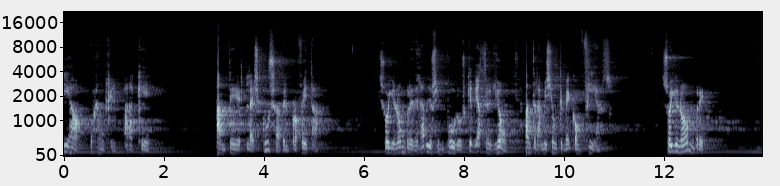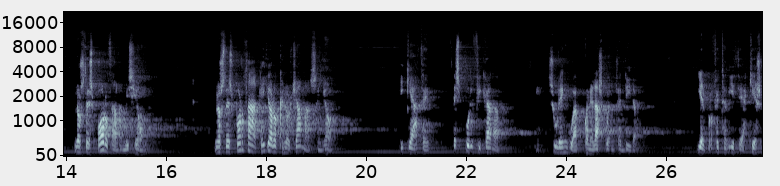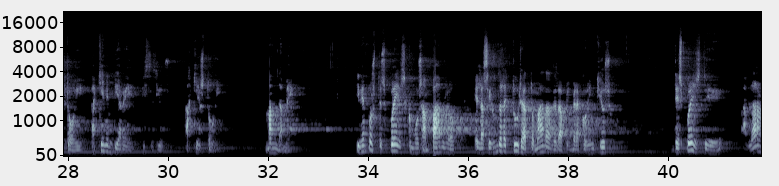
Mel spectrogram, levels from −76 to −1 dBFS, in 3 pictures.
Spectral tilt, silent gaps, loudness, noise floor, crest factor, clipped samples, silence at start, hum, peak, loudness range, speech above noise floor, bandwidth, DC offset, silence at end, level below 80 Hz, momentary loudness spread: -2 dB/octave; none; -26 LUFS; -75 dBFS; 26 dB; under 0.1%; 0 s; none; -2 dBFS; 8 LU; 49 dB; 14 kHz; under 0.1%; 0 s; -78 dBFS; 16 LU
